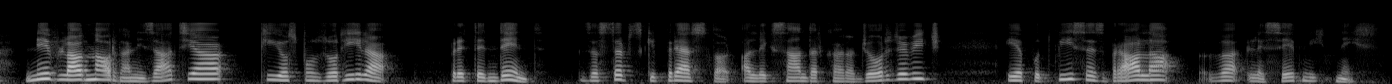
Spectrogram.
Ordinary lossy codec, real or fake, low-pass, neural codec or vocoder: none; fake; 7.2 kHz; codec, 16 kHz, about 1 kbps, DyCAST, with the encoder's durations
